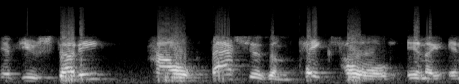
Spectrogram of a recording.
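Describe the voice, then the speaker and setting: Noticeable background noise behind a man speaking in a high register. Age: 70s. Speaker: intelligence agency whistleblower. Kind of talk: political discussion interview.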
